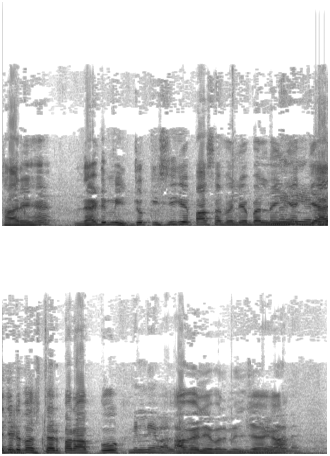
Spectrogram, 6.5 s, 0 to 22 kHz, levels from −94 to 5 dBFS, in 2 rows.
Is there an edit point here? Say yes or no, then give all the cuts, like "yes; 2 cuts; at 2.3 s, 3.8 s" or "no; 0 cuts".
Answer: no; 0 cuts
